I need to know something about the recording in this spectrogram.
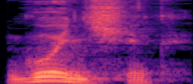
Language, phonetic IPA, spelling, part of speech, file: Russian, [ˈɡonʲɕːɪk], гонщик, noun, Ru-гонщик.ogg
- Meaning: racer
